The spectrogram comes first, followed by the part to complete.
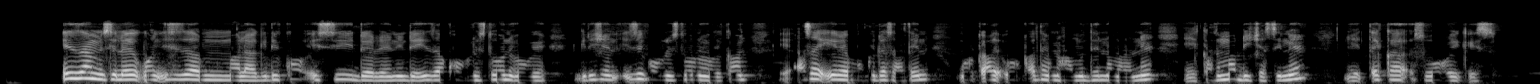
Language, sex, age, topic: Gamo, female, 25-35, government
